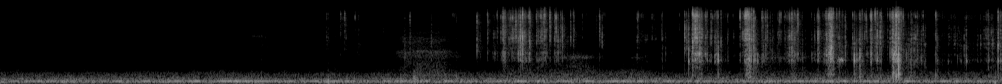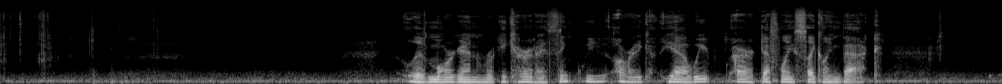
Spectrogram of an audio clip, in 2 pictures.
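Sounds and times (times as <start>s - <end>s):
foil wrapper tearing and crinkling: 4.8s - 11.1s.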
